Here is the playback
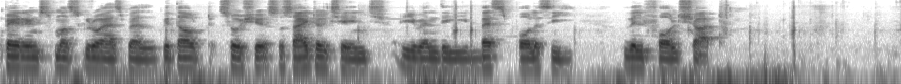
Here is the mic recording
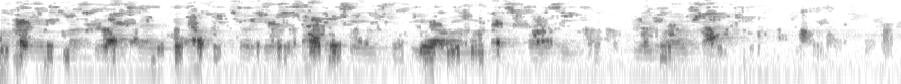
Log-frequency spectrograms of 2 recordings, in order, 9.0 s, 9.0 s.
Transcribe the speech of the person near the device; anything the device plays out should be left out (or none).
none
